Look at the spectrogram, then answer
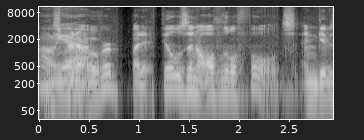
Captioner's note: none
